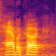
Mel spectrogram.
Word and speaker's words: Habakkuk: It's the book of Habakkuk. How many of you have read, studied the book of Habakkuk? Some of you may have referred to it as Habakkuk, different pronunciations.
